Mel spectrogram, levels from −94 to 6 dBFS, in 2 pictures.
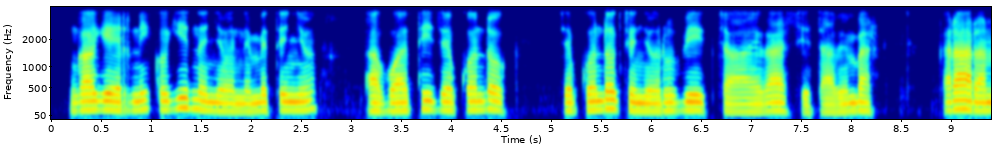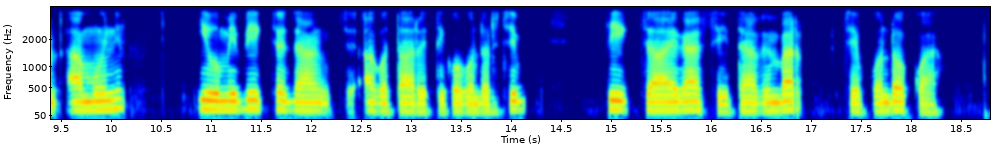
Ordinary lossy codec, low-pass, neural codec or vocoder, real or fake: Opus, 64 kbps; 3.6 kHz; codec, 24 kHz, 3.1 kbps, DualCodec; fake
